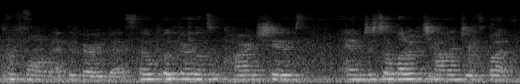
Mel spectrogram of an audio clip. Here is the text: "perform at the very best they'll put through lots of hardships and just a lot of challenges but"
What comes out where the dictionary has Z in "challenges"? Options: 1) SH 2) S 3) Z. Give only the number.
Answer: 3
